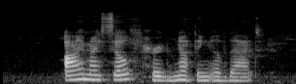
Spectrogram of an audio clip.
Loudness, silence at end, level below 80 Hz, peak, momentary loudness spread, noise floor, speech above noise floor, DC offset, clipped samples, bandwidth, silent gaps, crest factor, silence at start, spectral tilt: -21 LUFS; 0.35 s; -58 dBFS; 0 dBFS; 9 LU; -54 dBFS; 34 dB; under 0.1%; under 0.1%; 12 kHz; none; 20 dB; 0.65 s; -6 dB/octave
